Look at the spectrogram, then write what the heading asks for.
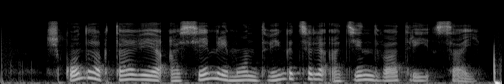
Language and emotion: Russian, neutral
